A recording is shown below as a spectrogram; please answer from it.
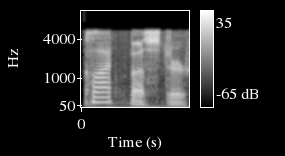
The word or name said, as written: clot-buster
